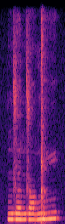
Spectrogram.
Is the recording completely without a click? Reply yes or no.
no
